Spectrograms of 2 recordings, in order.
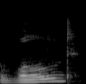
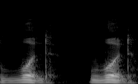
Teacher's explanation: that L is not spoken so it's not Wald but it's just wood wood with a D on the end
